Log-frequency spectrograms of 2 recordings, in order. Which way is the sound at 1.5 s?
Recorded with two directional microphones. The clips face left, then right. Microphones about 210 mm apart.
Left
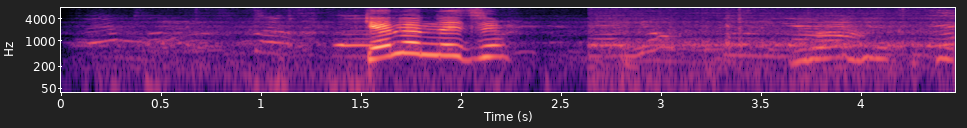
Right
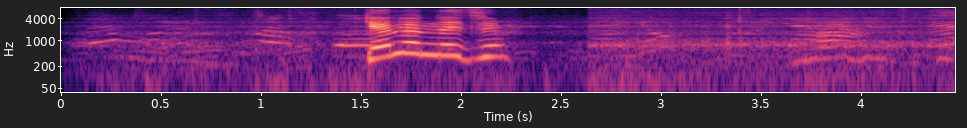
5° left (ahead or behind).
